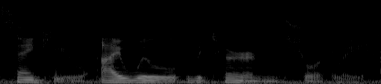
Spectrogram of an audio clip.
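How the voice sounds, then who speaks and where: A man does a put-on character voice in a very deep, low pitch at a very slow pace. Clear background noise sits behind him. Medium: video game.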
